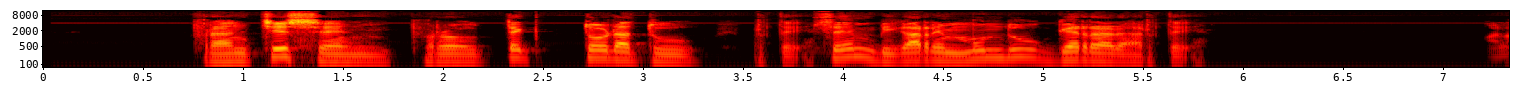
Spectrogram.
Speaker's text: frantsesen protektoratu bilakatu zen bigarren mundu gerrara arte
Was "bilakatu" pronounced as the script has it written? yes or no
no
